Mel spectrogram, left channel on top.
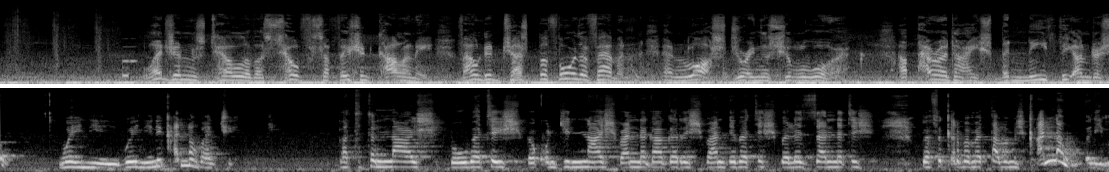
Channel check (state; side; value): different; both; correlation 0.00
